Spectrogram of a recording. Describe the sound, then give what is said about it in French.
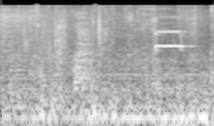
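City bus arriving on a dedicated bus lane: a steady low engine rumble under broad traffic noise, with a brief high beeping tone near the end. “Un bus à l'heure, ça change.”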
